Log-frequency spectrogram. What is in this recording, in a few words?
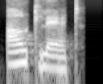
"outlet", Indian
